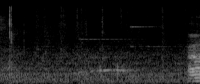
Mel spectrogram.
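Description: A toddler's single short, soft coo about a second in, followed near the end by an adult's "um".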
